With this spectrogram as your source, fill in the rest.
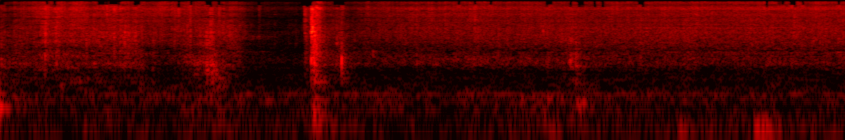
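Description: Soft, steady sizzling of thin pancake (crepe) batter frying in a pan, fairly quiet, with a couple of faint clinks partway through.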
